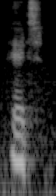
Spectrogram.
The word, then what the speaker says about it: jetzt: So here this T is silent. Jetzt, meaning now, immediately. Jetzt.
